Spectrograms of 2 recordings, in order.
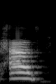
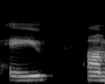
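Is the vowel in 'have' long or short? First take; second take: short; long. First: The vowel is short, as usually spoken. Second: The vowel is long, sounded out by spelling rules. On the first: This is how the word is actually said. "instead of have" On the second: This is how the spelling suggests it should sound. "if we were to follow how to pronounce that word, we would call it have"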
